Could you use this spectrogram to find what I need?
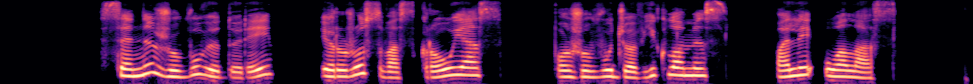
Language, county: Lithuanian, Šiauliai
